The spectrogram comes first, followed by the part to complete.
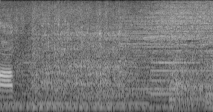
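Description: A car driving past, a steady engine and road noise, with music starting about three-quarters of the way through.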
